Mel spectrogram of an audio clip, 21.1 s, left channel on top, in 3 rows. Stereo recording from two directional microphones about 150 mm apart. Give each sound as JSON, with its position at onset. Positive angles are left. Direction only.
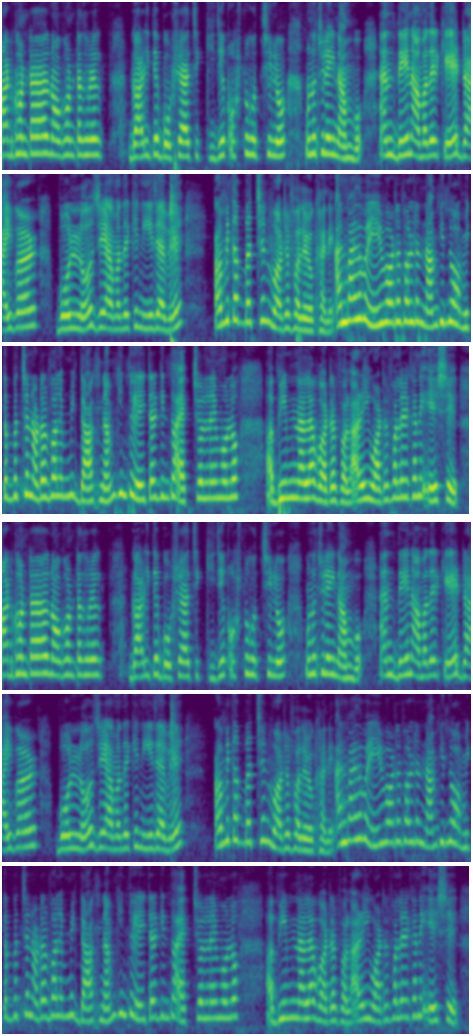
{"t": 0.0, "sound": "speech", "side_deg": 10}
{"t": 10.2, "sound": "speech", "side_deg": 20}
{"t": 12.2, "sound": "a woman's voice", "side_deg": 50}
